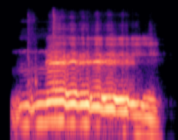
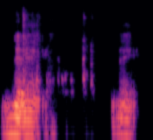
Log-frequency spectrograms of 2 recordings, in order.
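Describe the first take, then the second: First: High, loud neigh; whinny like a horse. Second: Easy. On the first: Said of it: "horse makes the sound". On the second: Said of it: "We'll do it easy". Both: Shown as a demonstration.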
